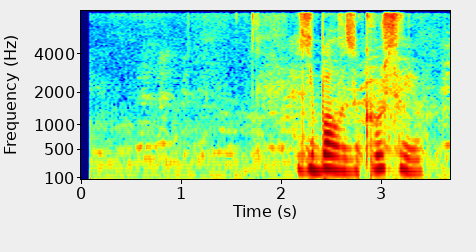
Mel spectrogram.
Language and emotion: Russian, angry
